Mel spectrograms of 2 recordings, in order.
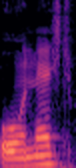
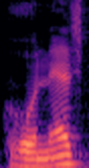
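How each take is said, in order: First: The word begins directly with a vowel sound. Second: The word begins with an audible h sound. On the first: The speaker calls it right. "यहाँ पर ये ऑनेस्ट पढ़ा जाएगा" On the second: The speaker calls it wrong. "यहाँ पर ये होनेस्ट नहीं पढ़ा जाएगा"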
